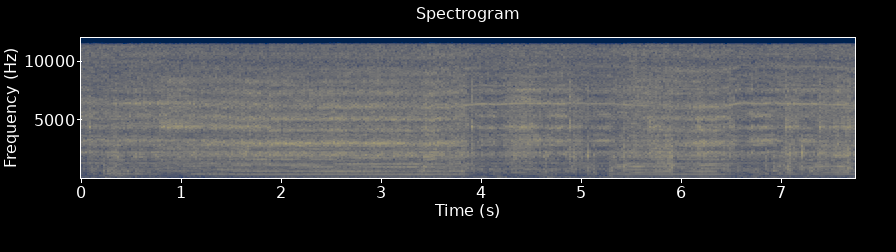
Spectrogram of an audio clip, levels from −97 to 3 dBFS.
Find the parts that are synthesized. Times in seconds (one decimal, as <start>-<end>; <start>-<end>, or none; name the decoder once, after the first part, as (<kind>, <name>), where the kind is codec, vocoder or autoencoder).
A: 0.6-3.8 (vocoder, Vocos)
